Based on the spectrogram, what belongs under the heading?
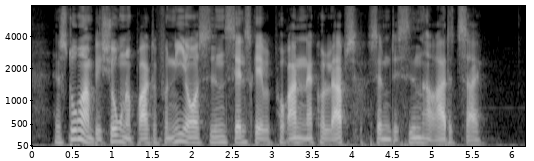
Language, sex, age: Danish, male, 33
